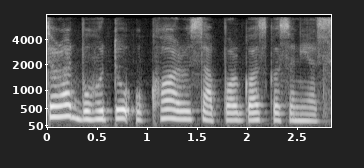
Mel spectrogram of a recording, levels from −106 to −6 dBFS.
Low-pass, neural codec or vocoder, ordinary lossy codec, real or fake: 7.2 kHz; vocoder, 44.1 kHz, 128 mel bands, Pupu-Vocoder; MP3, 64 kbps; fake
